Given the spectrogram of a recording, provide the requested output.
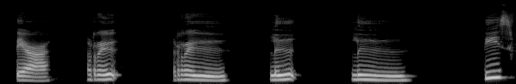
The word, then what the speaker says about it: รึ: รึ is usually pronounced as a combination of รอเรือ and สระอึ However, there are some words in which it is pronounced as a combination of รอเรือ and สระอิ instead.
